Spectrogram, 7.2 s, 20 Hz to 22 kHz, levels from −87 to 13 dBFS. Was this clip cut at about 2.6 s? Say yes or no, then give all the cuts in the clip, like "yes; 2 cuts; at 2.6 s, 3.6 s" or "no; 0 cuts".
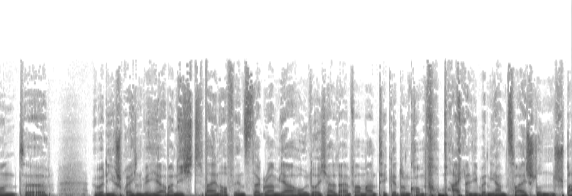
yes; 2 cuts; at 2.6 s, 5.8 s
